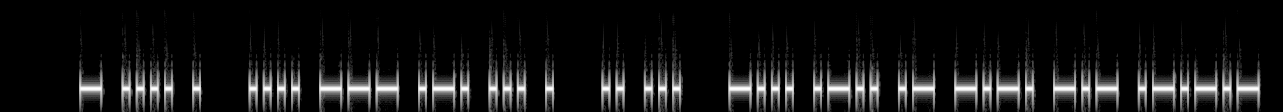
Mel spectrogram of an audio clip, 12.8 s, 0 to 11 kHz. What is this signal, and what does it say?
Morse code, heard as a keyed tone, about 17 wpm, 700 Hz. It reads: THE HORSE IS BLACK.
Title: Sentences from Top 1000 Words - Review Part 2 - 17wpm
